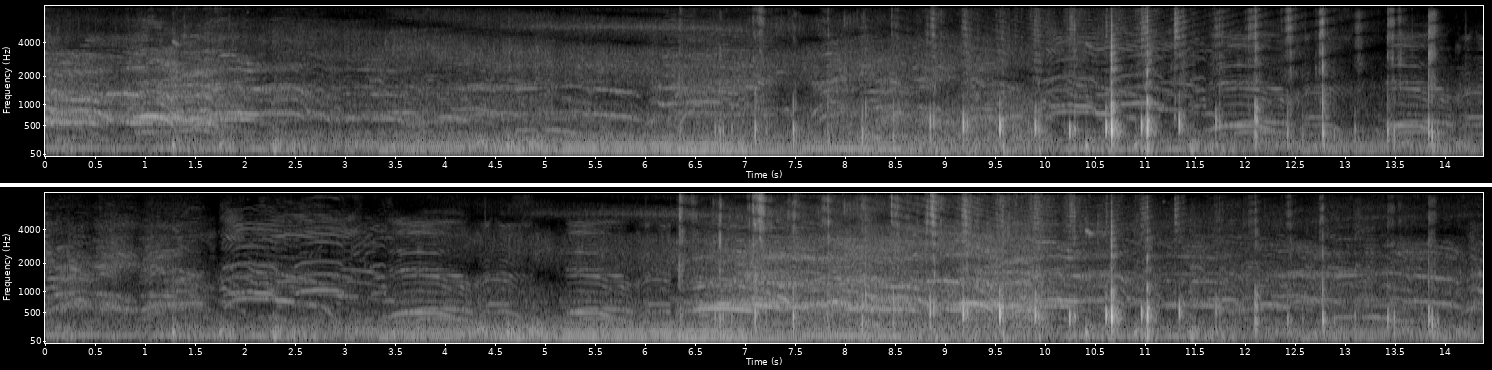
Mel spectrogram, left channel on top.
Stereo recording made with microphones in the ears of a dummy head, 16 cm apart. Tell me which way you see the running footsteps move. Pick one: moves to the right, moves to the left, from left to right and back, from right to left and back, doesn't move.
moves to the left.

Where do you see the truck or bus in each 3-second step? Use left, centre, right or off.
left, left, centre, right, right.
